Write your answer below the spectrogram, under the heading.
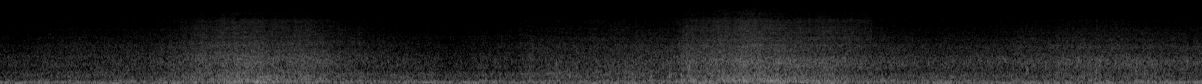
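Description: Rough sea surf, waves surging and breaking in a continuous wash, swelling louder twice: about two seconds in and again about seven seconds in.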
